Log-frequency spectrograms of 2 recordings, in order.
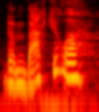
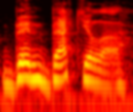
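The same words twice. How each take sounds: First: It is said in a fake Scottish accent. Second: It is said in his normal American accent.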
